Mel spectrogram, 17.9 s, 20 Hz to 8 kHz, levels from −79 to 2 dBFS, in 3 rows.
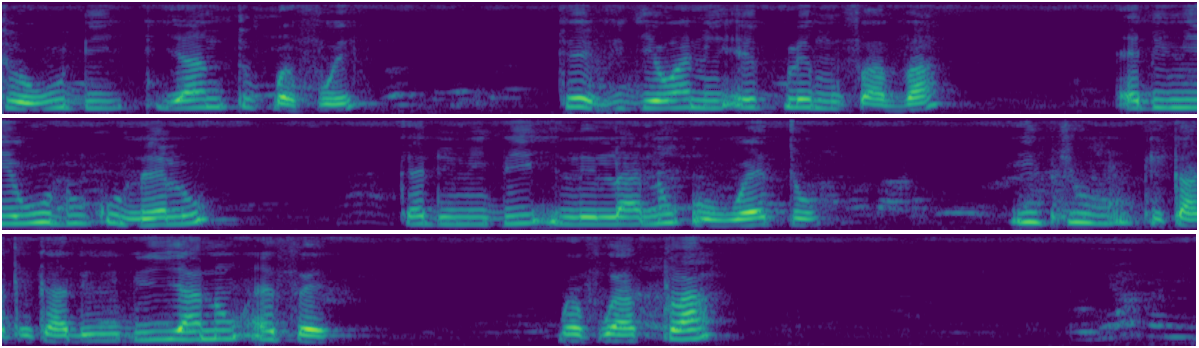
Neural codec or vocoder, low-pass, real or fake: codec, 44.1 kHz, 7.8 kbps, Pupu-Codec; 7.2 kHz; fake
